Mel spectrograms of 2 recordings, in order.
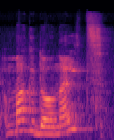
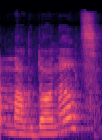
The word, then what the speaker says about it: McDonald's: Texas pero este en aquí en México se dice McDonald's McDonald's o sea la l de nuevo este suavecita Por así decirlo decirlo en el ituano de la l sería como más dura McDonald's McDonald's pero mucha gente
